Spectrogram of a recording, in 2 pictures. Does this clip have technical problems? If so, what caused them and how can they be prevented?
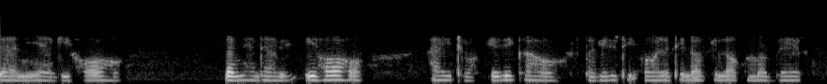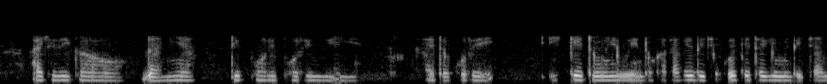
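Yes. The iLBC codec runs throughout: the sound is confined to a telephone band of roughly 300 Hz to 3.7 kHz, and each 30 ms frame is coded on its own at a rate that fits 13.33 kbps, leaving a plainly audible rough, synthetic edge on the speech. Nothing above about 3.7 kHz survives, so sibilants and brightness are gone. Preventing it means carrying the call over a wideband codec such as Opus or G.722 instead of narrowband iLBC.

Lost iLBC frames occur twice: a 30 ms gap at 6.42 s, just before "ole ti loko loko", and a 60 ms gap from 11.60 to 11.68 s, just after "kawo dhania tipore pore". In each, the decoder filled the missing frames by repeating the last pitch cycle blended with noise, giving a brief held, buzzy vowel. Since iLBC frames don't depend on their predecessors, the speech recovers immediately afterward. 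Reducing packet loss through a more reliable network path, a jitter buffer, or forward error correction would prevent these dropouts.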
